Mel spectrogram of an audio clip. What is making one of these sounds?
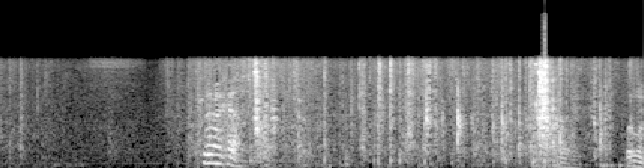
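Pigeon wings flap and clatter close by.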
